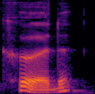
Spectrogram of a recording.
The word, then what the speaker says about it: could: Would y could, la L no suena.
